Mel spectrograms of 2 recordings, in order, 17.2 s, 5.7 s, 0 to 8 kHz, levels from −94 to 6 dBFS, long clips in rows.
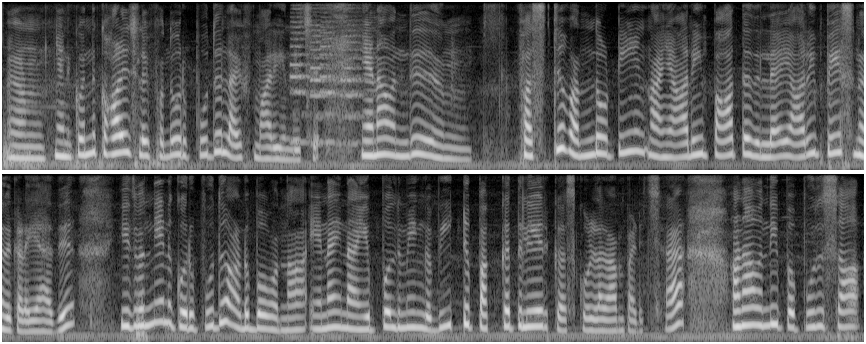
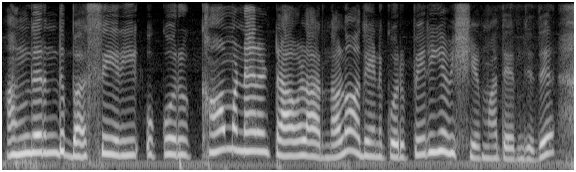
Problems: background sounds at intervals, background conversations at intervals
